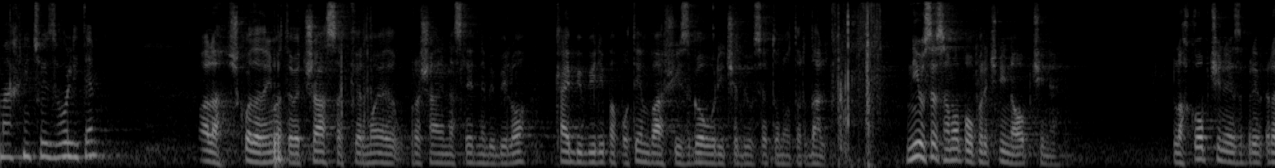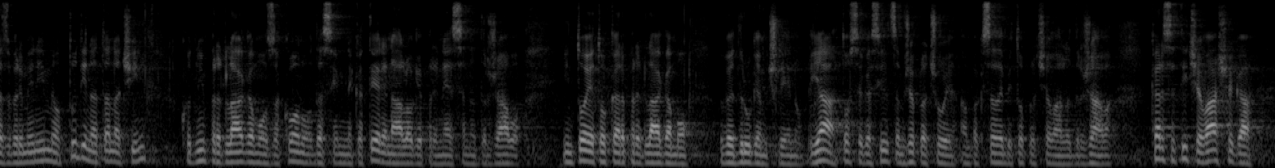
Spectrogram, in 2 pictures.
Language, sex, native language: Slovenian, male, Slovenian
